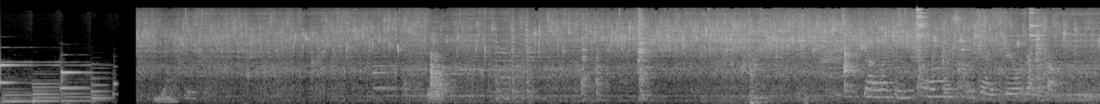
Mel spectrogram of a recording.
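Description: Piano music ends in the first two seconds. Then stuffed potato balls (papas rellenas) deep-frying in hot oil in a pot make a steady sizzle, with a few sharper pops.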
